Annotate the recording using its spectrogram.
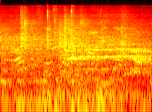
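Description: Hockey sticks and puck clacking on the ice and boards in a youth ice hockey game, several sharp knocks in the first second. Spectators' voices call out over it, one held shout in the second half.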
